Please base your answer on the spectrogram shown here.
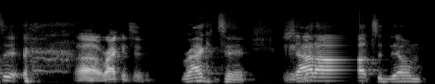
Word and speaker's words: Rakuten: How do you pronounce it? Rakuten.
